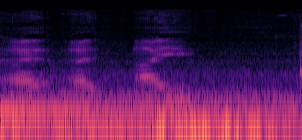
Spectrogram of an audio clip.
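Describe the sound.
Steady low rumble of a car's interior road noise while driving, with a constant engine drone underneath a person talking.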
